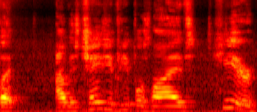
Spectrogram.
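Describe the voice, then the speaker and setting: Noticeable background noise under a man talking at a moderate pace. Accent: American. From US Midwest, Wisconsin. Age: 60s. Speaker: chaplain. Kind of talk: testimony. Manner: halting.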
